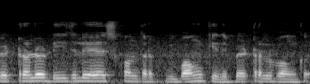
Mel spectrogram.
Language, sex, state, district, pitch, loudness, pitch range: Telugu, male, Andhra Pradesh, Srikakulam, 135 Hz, -17 LUFS, 125-150 Hz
